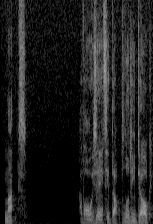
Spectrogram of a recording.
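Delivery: quiet, resentful deadpan; bitter aside. Acted. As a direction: say it under your breath with loathing. Bitter aside about mum's dog.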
